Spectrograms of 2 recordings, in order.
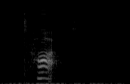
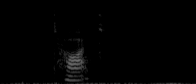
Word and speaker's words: taught: thought now that took sound in the word tot tot tot now I will use them both any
